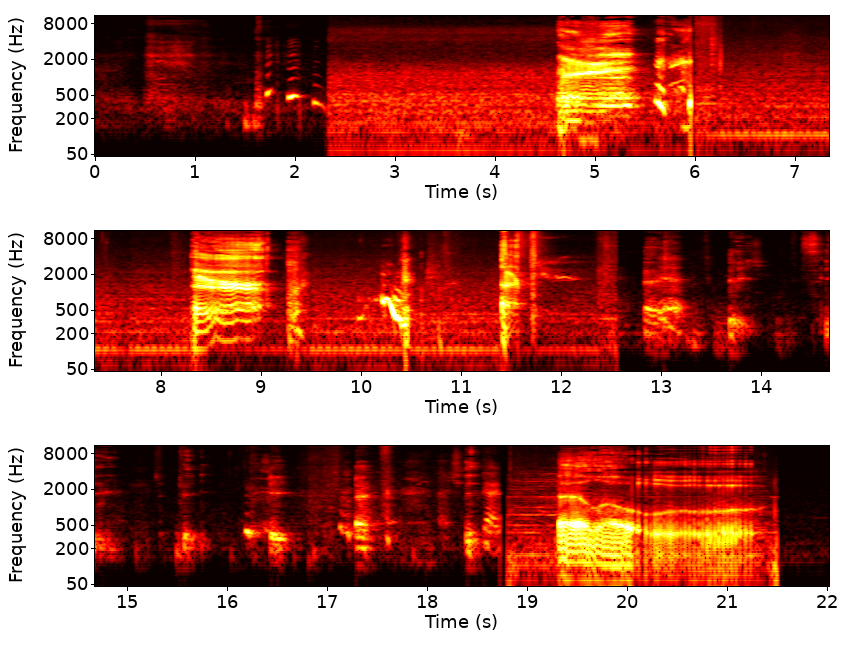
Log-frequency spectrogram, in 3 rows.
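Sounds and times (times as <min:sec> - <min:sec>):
person belching loudly: 0:04.6 - 0:05.5, 0:08.3 - 0:09.5, 0:11.4 - 0:11.7, 0:19.3 - 0:21.5.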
